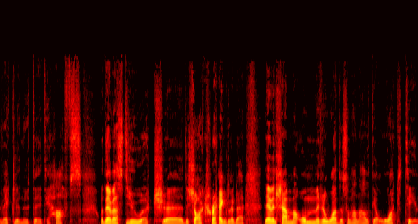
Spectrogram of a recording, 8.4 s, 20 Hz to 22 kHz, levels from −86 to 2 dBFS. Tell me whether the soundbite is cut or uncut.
cut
